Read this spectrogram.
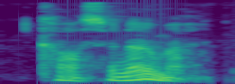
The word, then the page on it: carcinoma: British English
